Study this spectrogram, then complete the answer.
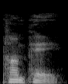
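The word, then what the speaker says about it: Pompeii: the buried city of Pompei they pronounce it pompe I always had an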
